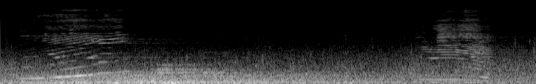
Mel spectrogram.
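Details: Male humpback whale singing as a passing female lingers, before a courtship display: a faint rising moan, a pause of steady underwater rumble, then a second higher, brief whine with faint upper harmonics.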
